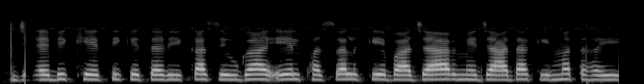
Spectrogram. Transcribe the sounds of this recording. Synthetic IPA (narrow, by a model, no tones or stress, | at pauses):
d͡ʒd͡ʒəbikʰːet̪iket̪əɾikasiwɡajelpʰəsəlkebad͡ʒaɾmed͡ʒjad̪akimət̪ɦəj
